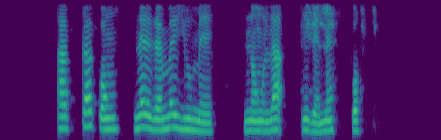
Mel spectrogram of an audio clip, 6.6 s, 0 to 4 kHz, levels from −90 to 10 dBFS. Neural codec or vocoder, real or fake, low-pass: codec, 16 kHz, 6 kbps, DAC; fake; 3.6 kHz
